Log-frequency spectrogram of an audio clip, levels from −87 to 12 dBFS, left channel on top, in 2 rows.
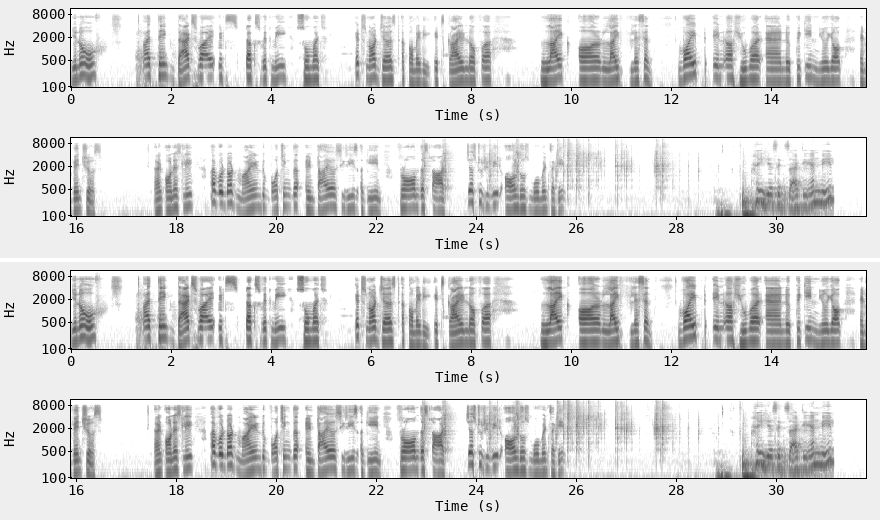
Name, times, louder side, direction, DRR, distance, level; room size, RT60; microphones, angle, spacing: voice 1, 0.0-1.0 1.4-5.1 5.7-6.5 6.8-7.2 7.5-8.8 9.4-9.8 10.2-11.6 12.2-12.5 12.8-15.4 15.8-16.5 17.6-18.3 18.7-22.1 22.5-23.4 23.8-25.8, right 5 dB, 75° right, 0.9 m, -28 dB
voice 2, 1.3-1.9 28.8-29.0 29.3-31.2, right 2 dB, 35° right, 0.6 m, -31 dB
sound 1, 22.9-23.6 24.1-25.0 25.4-27.3 27.5-28.5 28.8-28.9 29.3-29.4, right 8 dB, 50° right, 5.2 m, -43 dB
head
